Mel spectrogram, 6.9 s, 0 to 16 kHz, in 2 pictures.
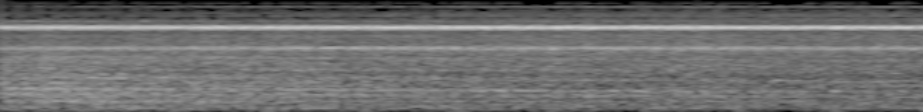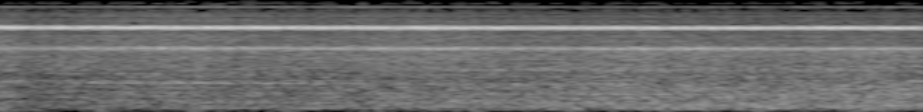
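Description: E7/W7-series Shinkansen high-speed train running in along an underground station platform: a steady rush of train noise with a steady high-pitched whine.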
